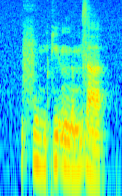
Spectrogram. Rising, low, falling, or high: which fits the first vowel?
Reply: low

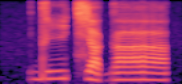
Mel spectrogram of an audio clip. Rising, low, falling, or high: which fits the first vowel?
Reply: high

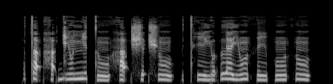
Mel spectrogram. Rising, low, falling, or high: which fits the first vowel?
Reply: high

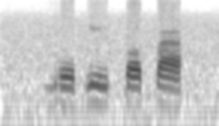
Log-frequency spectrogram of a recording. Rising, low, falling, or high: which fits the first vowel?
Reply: low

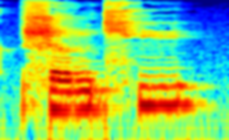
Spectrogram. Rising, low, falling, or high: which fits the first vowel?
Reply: rising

